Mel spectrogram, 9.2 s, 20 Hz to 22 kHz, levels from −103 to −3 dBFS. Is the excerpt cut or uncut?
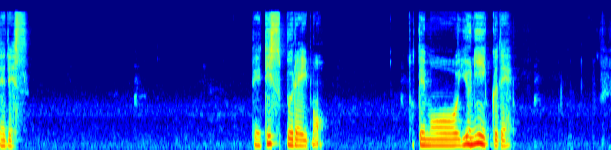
uncut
